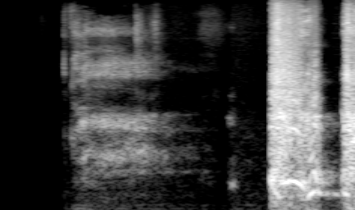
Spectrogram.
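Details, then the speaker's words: Adult woman with a cough and a hoarse, failing voice: a soft breath in, then two loud, harsh cough bursts. "Sorry guys, मेरा आवाज़ इसलिए बहुत ज़्यादा ख़राब है, मुझे बहुत दम लगा के बोलना पड़ रहा है क्योंकि खांसी हुई है, तो बीच बीच में मेरी आवाज़ भी चली जा रही है।"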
